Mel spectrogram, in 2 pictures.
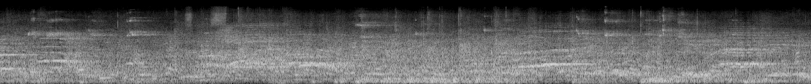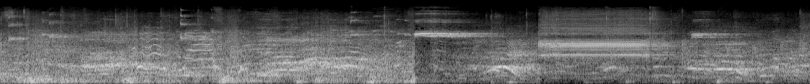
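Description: Gymnasium game noise: crowd voices echoing in the hall and a basketball bouncing during play. About twelve seconds in a referee's whistle blows briefly, then the scoreboard buzzer sounds for about a second.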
